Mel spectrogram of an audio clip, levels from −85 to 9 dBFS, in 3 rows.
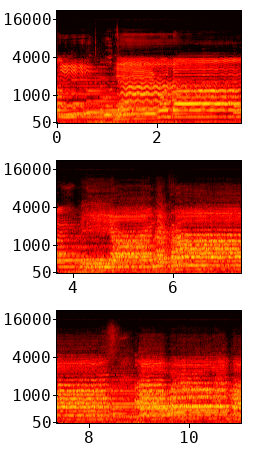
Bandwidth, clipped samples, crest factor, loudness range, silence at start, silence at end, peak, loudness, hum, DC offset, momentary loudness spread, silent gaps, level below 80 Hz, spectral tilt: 16 kHz; under 0.1%; 14 dB; 1 LU; 0 s; 0 s; -10 dBFS; -25 LUFS; none; under 0.1%; 7 LU; none; -46 dBFS; -5 dB/octave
